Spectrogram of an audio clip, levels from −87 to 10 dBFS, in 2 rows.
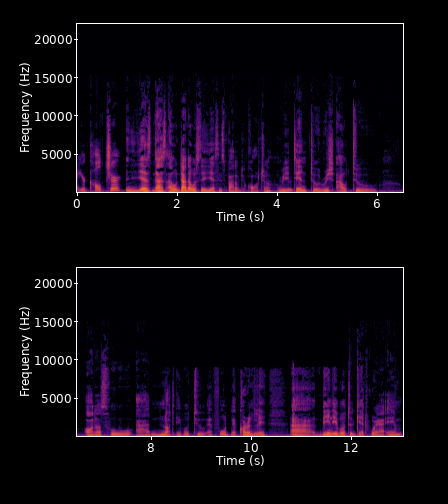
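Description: Right after "others who are", at 7.96 s, the adaptive stream switches to a lower bitrate for four seconds, until 11.96 s. The treble is cut off above 9.9 kHz, and the artefacts thicken abruptly, which fits a drop from about 96 to 32 kbit/s AAC. Unlike a dropout, there is no gap.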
